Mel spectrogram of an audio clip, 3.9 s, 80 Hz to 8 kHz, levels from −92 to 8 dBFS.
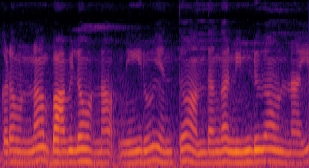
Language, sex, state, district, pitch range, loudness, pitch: Telugu, female, Andhra Pradesh, Guntur, 185-205 Hz, -28 LUFS, 195 Hz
